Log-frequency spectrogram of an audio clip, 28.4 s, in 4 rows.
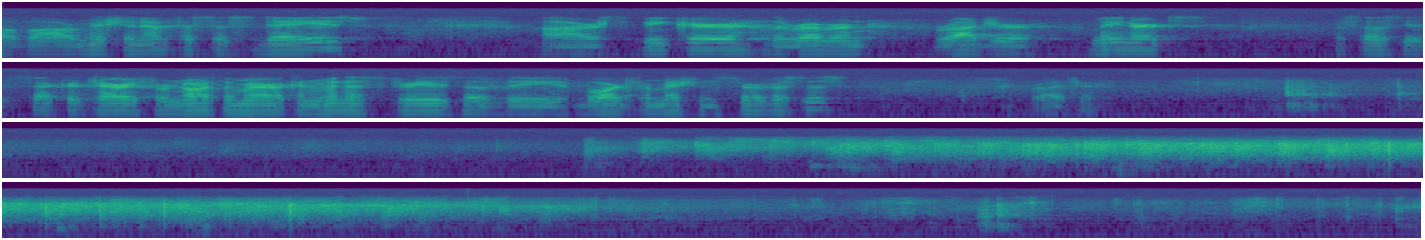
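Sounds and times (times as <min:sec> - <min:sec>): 
speech: 0:00.0 - 0:02.0, 0:02.7 - 0:06.0, 0:06.6 - 0:11.5, 0:12.2 - 0:12.7, 0:13.5 - 0:13.8
audience applause welcoming a guest speaker at a church mission evening: 0:17.3 - 0:24.6.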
